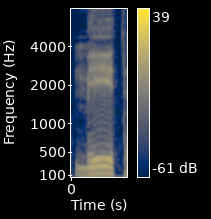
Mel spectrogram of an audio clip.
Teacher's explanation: o E, quando é longo, ele é fechado, ele é E, né? Que fica próximo de um som de I, porque ele fica fechadinho.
